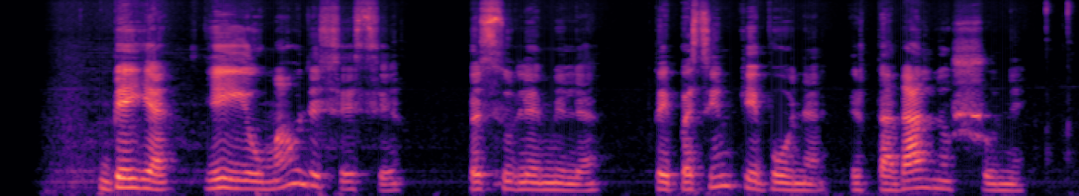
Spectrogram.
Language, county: Lithuanian, Panevėžys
